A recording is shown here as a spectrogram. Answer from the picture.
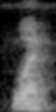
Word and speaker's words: were: इसको हम लोग वॉज पढ़ते हैं, और WERE को हम लोग वर पढ़ते हैं, इसको हम लोग क्या पढ़ते हैं, वर। ये राइट प्रोनाउंसिएशन है, इसको लोग वेयर पढ़ते हैं, इसको वॉच पढ़ते हैं, तो ये रॉन्ग प्रोनाउंसिएशन है।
